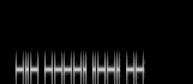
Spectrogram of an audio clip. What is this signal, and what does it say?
Morse code, heard as a keyed tone, about 50 wpm, 700 Hz. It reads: K9PM
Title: NA SOTA Chaser Callsigns 50wpm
